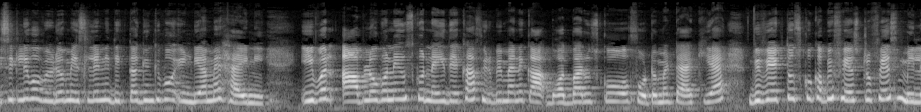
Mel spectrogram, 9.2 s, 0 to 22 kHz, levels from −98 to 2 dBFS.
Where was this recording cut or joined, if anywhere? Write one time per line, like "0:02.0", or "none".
none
